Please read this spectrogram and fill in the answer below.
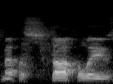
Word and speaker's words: Mephistopheles: Well, in the case of Johnny Blaze, the original Ghost Rider, he ends up essentially making a pact with, I think it's Mephistopheles, is how you pronounce it.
